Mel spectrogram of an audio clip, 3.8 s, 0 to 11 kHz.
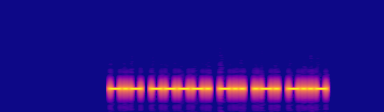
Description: Morse code, heard as a keyed tone, about 36 wpm, 700 Hz. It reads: K9DRX
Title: USA Call Signs - 5 Characters - 4x Character Spacing - 35wpm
